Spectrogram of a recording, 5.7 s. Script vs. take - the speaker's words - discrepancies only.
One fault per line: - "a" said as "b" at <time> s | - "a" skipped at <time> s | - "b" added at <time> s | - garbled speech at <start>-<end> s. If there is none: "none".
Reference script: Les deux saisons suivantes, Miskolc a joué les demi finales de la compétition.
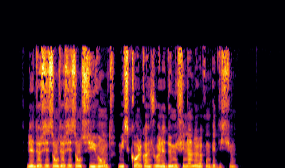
- "deux saisons" added at 1.1 s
